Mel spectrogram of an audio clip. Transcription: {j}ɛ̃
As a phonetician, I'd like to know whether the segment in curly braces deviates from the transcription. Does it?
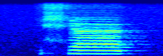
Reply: yes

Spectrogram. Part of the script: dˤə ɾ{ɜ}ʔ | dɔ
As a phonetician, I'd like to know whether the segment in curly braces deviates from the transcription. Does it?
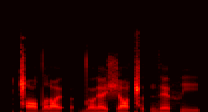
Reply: no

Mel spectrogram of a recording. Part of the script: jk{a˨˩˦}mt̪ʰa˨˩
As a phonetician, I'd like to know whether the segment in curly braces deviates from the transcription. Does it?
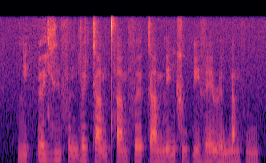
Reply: no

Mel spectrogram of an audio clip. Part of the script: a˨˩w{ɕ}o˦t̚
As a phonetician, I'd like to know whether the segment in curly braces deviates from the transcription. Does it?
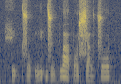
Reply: yes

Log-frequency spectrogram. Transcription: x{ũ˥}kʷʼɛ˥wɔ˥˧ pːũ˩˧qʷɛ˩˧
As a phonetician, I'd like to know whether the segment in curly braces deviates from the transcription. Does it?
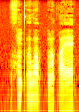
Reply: no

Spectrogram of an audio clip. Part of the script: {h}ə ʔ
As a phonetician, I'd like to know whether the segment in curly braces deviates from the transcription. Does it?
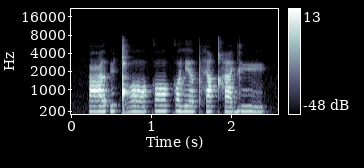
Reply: yes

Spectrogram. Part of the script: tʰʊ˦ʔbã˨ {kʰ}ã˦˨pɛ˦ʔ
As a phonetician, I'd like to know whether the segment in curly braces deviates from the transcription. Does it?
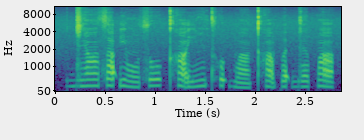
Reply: no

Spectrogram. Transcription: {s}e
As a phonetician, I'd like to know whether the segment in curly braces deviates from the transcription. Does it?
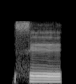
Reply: no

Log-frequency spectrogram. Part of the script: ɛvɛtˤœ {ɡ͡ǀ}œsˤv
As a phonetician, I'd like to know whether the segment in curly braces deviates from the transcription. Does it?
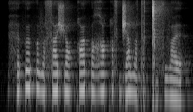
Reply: no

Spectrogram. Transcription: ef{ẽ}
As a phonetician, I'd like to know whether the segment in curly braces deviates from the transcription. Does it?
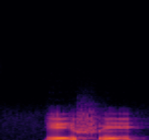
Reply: no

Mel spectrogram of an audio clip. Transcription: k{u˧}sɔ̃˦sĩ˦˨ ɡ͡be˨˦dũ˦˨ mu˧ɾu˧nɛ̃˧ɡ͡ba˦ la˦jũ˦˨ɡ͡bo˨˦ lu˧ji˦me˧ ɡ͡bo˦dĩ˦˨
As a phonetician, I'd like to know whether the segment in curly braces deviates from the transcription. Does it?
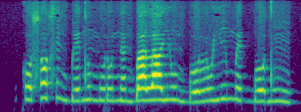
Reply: yes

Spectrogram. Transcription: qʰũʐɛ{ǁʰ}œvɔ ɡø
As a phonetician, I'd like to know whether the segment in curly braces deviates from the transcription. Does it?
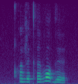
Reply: yes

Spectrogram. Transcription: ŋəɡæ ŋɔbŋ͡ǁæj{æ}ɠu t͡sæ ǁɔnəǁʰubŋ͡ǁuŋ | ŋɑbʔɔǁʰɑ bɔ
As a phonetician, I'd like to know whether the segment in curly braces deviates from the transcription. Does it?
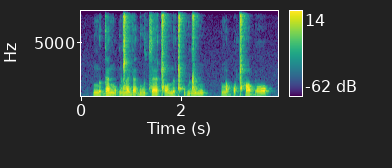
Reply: no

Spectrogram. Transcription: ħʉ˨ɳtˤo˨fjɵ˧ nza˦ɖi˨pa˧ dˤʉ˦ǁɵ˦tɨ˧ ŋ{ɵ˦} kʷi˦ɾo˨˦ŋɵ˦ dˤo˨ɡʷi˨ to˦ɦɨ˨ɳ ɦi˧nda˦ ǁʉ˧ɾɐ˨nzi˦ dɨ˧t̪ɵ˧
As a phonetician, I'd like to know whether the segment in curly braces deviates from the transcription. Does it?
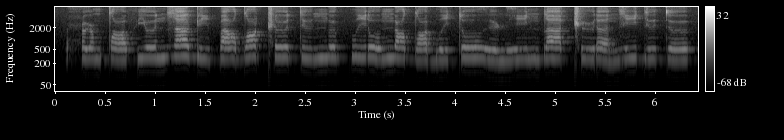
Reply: no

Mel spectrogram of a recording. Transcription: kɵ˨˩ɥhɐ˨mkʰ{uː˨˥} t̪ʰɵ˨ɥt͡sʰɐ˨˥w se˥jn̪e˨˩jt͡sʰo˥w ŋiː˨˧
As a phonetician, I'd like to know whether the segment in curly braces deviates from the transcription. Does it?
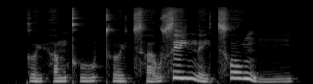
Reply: no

